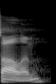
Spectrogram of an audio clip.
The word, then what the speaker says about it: Salem: Salem but it's pronounced solom okay and it means peace king of solom Peace that's what solom means almost Shalom but solom okay now as the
